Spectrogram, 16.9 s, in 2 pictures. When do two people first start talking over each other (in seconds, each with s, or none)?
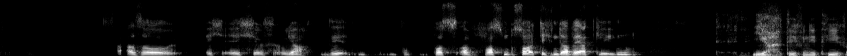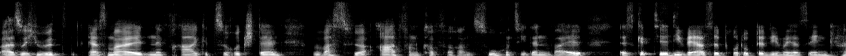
none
